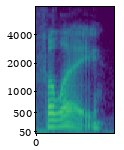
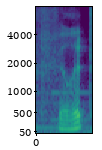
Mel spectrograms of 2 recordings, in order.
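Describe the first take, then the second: First: The word is said the French way. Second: The word is said the British way. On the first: The speaker calls it right. "it's a French word and it's said fillet" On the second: The speaker calls it wrong. "It's not a fillet"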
